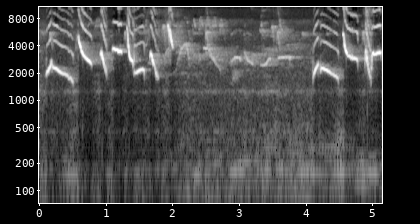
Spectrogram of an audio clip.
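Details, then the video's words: Oriental magpie-robin song played as a lure and stimulant for a stressed kacer that has gone quiet: a rapid sequence of loud, varied, harmonic whistles sweeping up and down, a softer warbled middle section, then another loud burst. "KICAUAN PEMIKAT DAN PERANGSANG BUNYI | Kacer stres macet bunyi langsung gacor"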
